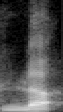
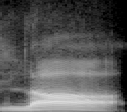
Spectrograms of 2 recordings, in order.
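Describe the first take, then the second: First: La cut short, with a brief vowel; correct short la. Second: La held long, as a stretched vowel; wrong long la. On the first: Teacher shows students the right reading, la kept short. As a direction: say la quickly, without holding the vowel. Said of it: "This is la". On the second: Teacher shows students how not to read it, la wrongly lengthened. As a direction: draw out la with a long open vowel. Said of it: "Don't read it as la". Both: Shown as a demonstration.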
